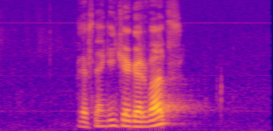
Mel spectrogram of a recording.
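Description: An elderly man speaks solemnly into a microphone.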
